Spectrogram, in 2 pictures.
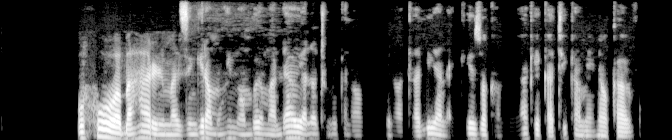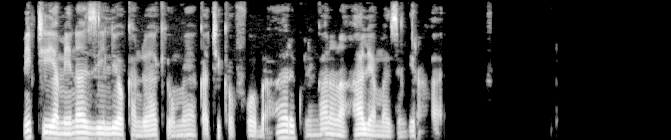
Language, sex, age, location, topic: Swahili, male, 25-35, Mombasa, agriculture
